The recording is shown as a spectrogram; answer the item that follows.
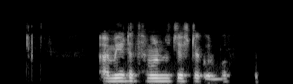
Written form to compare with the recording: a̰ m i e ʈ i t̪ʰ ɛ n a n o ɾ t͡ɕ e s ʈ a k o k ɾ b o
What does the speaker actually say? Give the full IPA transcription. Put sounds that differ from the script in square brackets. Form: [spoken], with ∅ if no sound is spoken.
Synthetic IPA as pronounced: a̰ m i e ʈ [a] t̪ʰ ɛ [m] a n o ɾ t͡ɕ e [ʃ] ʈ a k o [∅] ɾ b o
